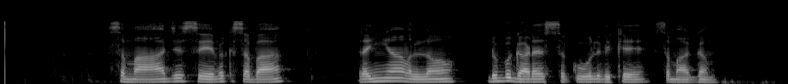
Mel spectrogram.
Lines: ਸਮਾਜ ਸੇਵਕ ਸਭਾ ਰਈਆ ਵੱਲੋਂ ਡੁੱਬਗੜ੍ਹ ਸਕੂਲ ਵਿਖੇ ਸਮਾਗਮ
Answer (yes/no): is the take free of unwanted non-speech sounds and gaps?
yes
